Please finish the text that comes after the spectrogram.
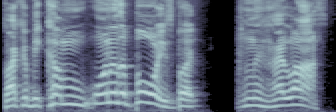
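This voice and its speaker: A man's voice: sits high, animated, normal speed. A man playing a desperate, scheming middle-aged uncle in a comedy table read, blustering and pleading.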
